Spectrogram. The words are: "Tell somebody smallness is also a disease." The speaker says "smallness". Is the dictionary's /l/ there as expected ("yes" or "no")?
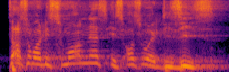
yes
